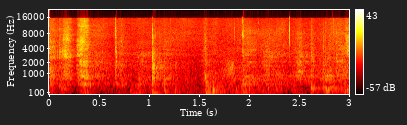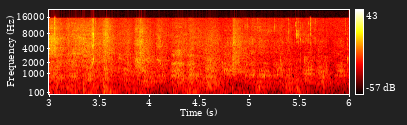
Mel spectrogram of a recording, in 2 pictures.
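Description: A Rottweiler panting. Scattered knocks and thumps come in between as it moves about with a plastic Jolly Ball.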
